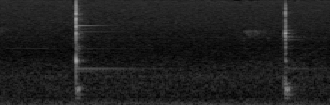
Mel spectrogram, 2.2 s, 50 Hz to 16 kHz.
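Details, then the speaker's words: Razor E300 scooter converted to 48V controller and 48V battery, turning on the newly wired power switch: single sharp click as power comes on, then a second; controller relay switching normally. "let me turn it on you can hear when I press a button will turn on the real line you can hear click there we go"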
